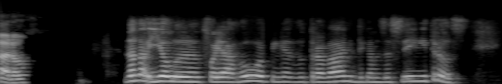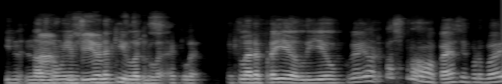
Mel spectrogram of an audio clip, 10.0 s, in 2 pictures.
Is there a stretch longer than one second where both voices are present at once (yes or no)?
yes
